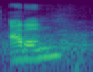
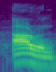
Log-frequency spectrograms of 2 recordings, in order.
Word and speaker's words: Aran: So the restaurant is pronounced Aran. Aran, A-R-A-N.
